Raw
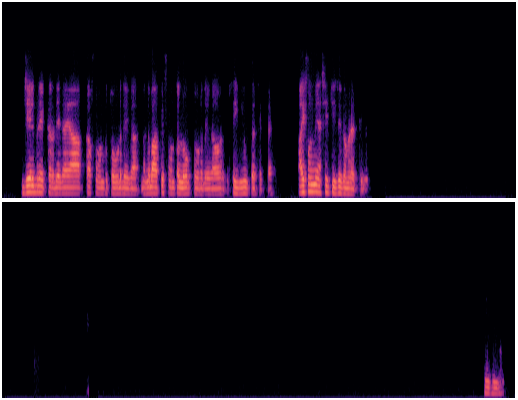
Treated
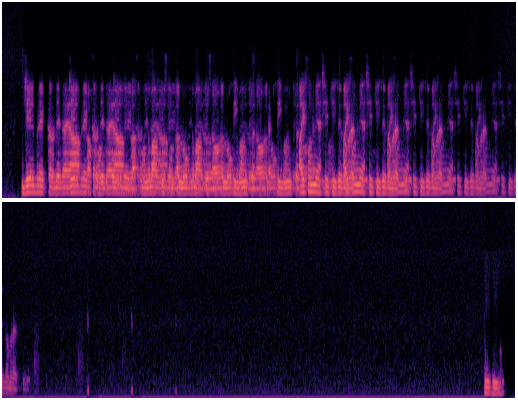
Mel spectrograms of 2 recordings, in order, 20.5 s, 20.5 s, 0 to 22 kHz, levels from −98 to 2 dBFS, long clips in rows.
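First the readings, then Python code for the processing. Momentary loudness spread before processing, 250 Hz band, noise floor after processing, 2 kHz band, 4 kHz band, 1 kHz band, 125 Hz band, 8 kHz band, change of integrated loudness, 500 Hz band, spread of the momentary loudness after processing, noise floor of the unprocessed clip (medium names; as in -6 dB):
13 LU, -2.0 dB, -67 dBFS, +0.5 dB, -0.5 dB, -2.5 dB, -3.0 dB, no reading, -4.0 dB, -2.5 dB, 13 LU, under -85 dBFS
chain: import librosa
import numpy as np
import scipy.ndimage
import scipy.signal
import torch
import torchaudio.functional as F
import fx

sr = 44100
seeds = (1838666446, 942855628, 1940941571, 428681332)

y = fx.high_shelf(x, sr, hz=2300.0, db=9.0)
y = fx.echo_feedback(y, sr, ms=881, feedback_pct=30, wet_db=-3)
y = fx.band_squash(y, sr, depth_pct=70)
y = F.gain(torch.from_numpy(y), -4.5).numpy()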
